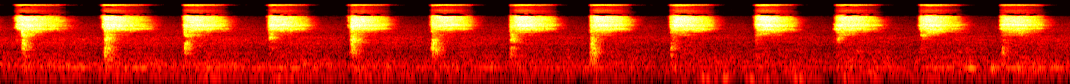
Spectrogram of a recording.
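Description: Breath of fire: forceful exhalations through the mouth, pumped from the belly, each a sharp "sh" hiss that fades quickly. They repeat evenly a little more than once a second, like a choo-choo train.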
